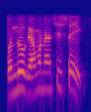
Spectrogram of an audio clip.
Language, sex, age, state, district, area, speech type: Bengali, male, 45-60, West Bengal, Jhargram, rural, conversation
